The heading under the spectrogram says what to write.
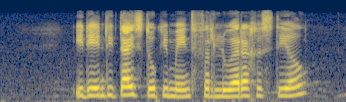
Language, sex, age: Afrikaans, female, 22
